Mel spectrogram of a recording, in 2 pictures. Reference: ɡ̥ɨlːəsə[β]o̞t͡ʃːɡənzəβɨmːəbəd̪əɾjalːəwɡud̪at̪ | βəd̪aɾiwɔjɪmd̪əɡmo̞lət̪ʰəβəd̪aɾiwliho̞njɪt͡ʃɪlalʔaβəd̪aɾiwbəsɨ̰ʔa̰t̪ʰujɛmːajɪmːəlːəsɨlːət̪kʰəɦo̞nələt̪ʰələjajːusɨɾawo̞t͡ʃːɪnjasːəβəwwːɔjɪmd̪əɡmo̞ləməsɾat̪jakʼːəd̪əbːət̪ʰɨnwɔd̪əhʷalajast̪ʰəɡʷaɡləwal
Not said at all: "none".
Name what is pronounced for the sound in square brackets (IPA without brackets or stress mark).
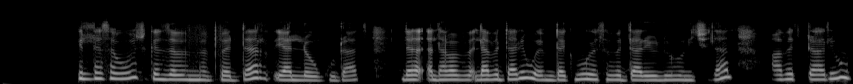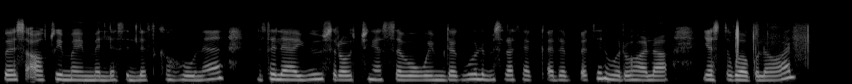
β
